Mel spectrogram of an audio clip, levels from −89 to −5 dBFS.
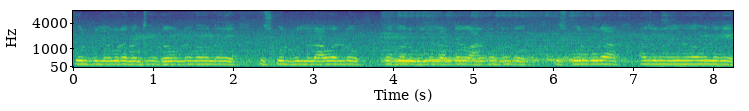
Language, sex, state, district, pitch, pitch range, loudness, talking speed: Telugu, male, Andhra Pradesh, Anantapur, 175 Hz, 170-185 Hz, -13 LUFS, 140 wpm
